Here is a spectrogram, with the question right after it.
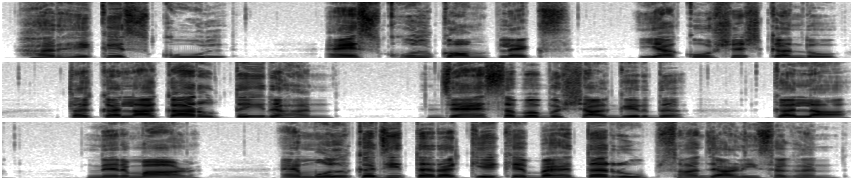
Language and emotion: Sindhi, neutral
